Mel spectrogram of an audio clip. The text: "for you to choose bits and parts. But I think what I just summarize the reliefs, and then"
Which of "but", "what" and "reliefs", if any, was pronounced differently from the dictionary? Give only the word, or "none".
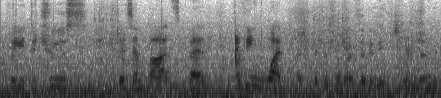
reliefs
